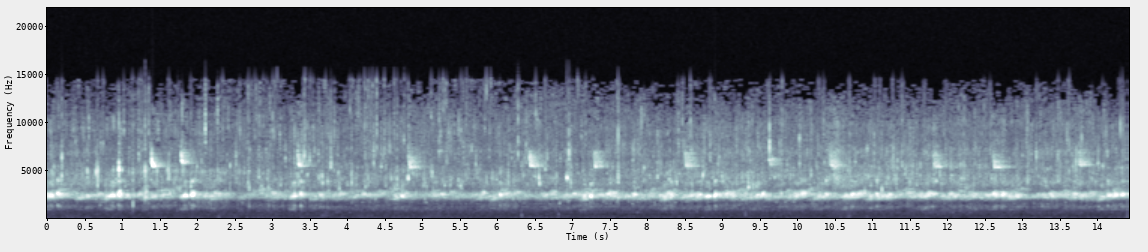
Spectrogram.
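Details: April 2017 recording of river frogs at Temescal Canyon Park in Los Angeles, California: a continuous, buzzing wall of overlapping croaks holding one pitch, dotted with brief, high chirps repeated every second or so.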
